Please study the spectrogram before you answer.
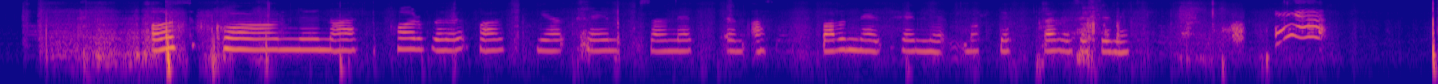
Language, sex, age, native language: Icelandic, female, 40-49, Icelandic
